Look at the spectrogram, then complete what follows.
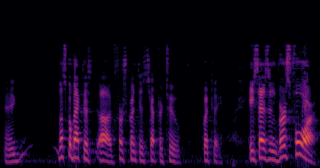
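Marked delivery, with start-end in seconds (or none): none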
